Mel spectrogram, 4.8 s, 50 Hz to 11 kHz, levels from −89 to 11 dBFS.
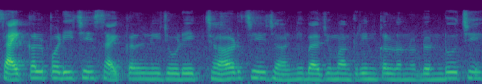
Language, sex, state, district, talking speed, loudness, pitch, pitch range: Gujarati, female, Gujarat, Gandhinagar, 200 wpm, -26 LUFS, 185 Hz, 180-210 Hz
